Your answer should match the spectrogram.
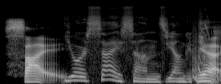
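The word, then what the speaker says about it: Sae: Sai. You're Sai-san's younger... Yeah, it's actually pronounced Sai.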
